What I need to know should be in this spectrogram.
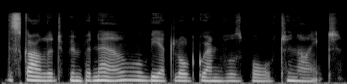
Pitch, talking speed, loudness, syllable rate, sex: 170 Hz, 190 wpm, -22 LUFS, 4.9 syllables/s, female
